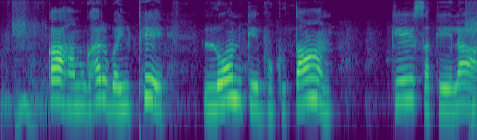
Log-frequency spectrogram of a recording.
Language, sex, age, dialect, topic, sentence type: Bhojpuri, female, 31-35, Northern, banking, question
